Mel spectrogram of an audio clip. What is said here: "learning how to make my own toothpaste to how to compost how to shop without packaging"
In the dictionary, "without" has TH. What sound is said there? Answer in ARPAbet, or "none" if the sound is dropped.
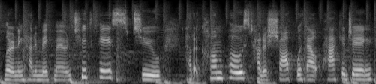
TH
